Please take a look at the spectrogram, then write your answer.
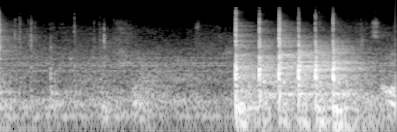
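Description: A chisel chops out a mortice lock hole in a door edge, several sharp, evenly spaced strikes close by, following a quieter stretch of low handling noise.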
